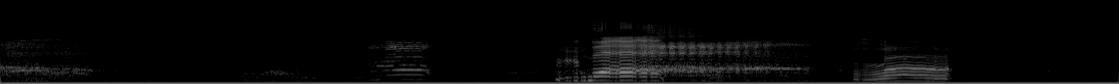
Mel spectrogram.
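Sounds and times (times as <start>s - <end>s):
restless sheep bleating: 0.0s - 1.0s, 3.7s - 4.4s, 5.6s - 9.6s.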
